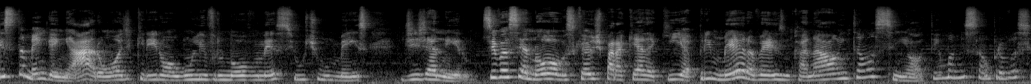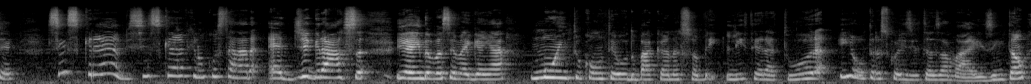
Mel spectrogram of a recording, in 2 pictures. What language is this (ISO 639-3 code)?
por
